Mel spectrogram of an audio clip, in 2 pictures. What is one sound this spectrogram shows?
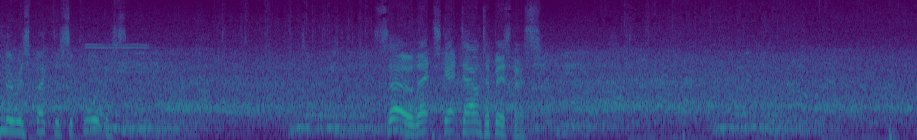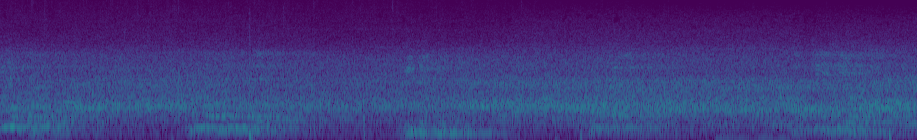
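A stadium crowd murmurs and cheers.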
